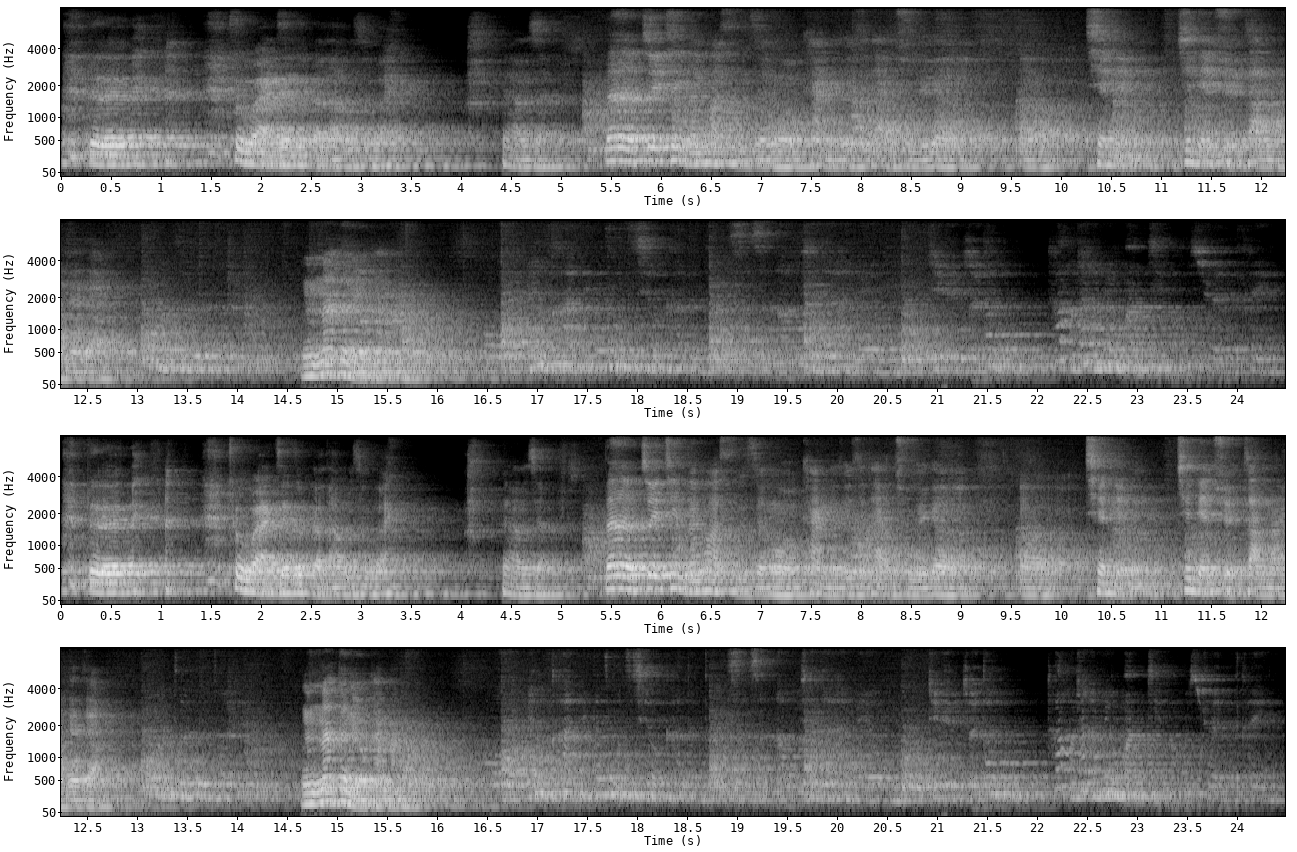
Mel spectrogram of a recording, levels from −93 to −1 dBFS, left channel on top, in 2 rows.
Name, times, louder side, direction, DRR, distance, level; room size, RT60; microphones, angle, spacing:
voice 1, 0.0-3.4 4.1-4.9 5.4-9.1 9.6-10.9 11.2-12.8 14.6-15.7, right 2 dB, 40° right, 0 dB, 0.4 m, -23 dB
sound 1, 4.9-21.0, equal, 15° left, 1.1 m, -36 dB
voice 2, 13.1-14.1 16.4-21.8 22.1-24.3, right 1 dB, 85° right, -4 dB, 1.9 m, -33 dB
8.6 x 3.9 x 6.0 m, 2.7 s
head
